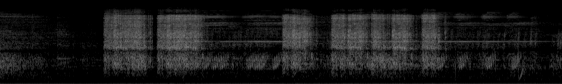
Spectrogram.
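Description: Cartoonish popping sound effects burst out one after another.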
